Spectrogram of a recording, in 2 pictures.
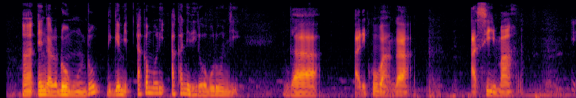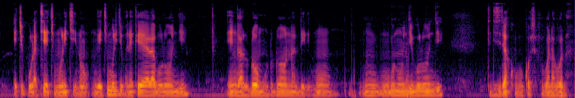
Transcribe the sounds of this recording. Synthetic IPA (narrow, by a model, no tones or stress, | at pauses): eŋɡalo̞do̞ːmuːntuliɡemakamuliakaniɾiɾeoβuluːɲɟḭ | ŋɡa | lḭkʰuβaːŋɡa | siːma | e̞cikula̰ce̞ːcimulicino̞ŋɡe̞ːcimuliciβo̞ne̞kealaβuluːɲɟi | ḛŋɡaludo̞ːmuːndudo̞nadiɾḭmu | nuːɲɟiβuluːɲɟi | tiɟiziɾakʰuβuko̞̰sefuβonaβo̞na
